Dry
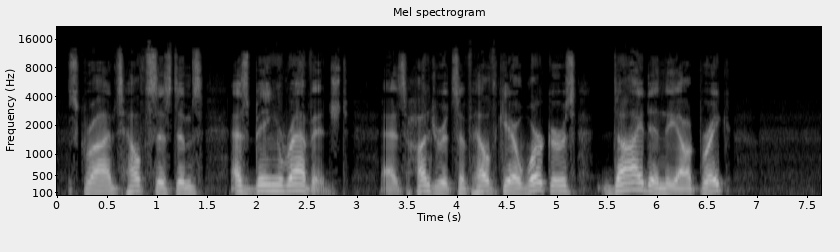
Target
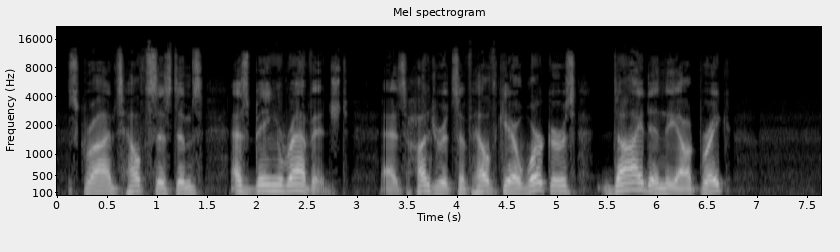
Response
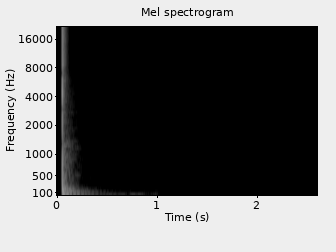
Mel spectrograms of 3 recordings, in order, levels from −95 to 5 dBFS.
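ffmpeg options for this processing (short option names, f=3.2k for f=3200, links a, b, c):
-filter_complex "[0:a]asettb=1/sr,asplit=3[a][b][c];[a]atrim=end=1.334[d];[b]atrim=start=1.33:end=3.5,asetpts=PTS-STARTPTS,afade=t=in:d=0.004:c=qsin,afade=t=out:st=2.166:d=0.004:c=qsin,bandreject=f=6.5k:w=10[e];[c]atrim=start=3.496[f];[d][e]acrossfade=d=0.004:c1=hsin:c2=qsin[g];[g][f]acrossfade=d=0.004:c1=qsin:c2=hsin"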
